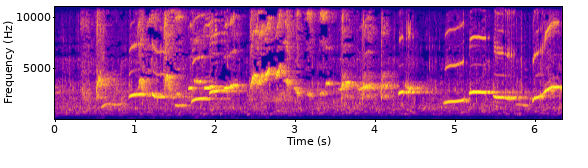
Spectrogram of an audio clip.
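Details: White-rumped shama song as a lure for provoking males to fighting song: rich, fluty whistled phrases with rising and falling slurs, mixed with scratchy squeaks, delivered in loud bursts.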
